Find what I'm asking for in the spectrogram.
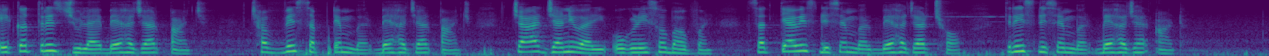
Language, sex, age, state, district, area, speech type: Gujarati, female, 18-30, Gujarat, Anand, urban, spontaneous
